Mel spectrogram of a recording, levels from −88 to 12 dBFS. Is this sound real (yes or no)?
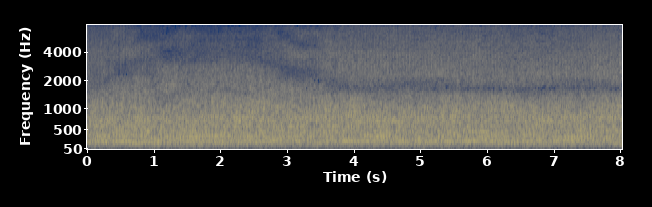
yes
